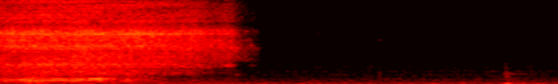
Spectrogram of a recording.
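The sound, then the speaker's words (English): A slow, deep breath during a relaxation exercise: a long, hissy, airy stream of air for almost two seconds that fades out, leaving near silence with a faint soft sound near the end. “Last one, breathe in”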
